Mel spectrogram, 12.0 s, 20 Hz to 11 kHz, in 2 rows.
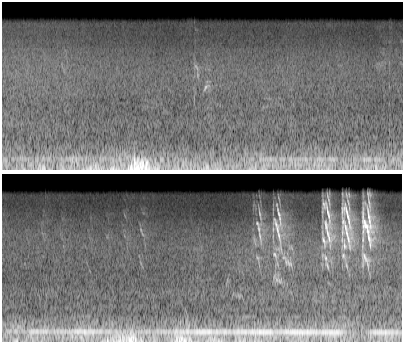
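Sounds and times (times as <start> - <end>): steady low hum: 0.0 - 12.0
parakeets screeching: 9.3 - 11.8.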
